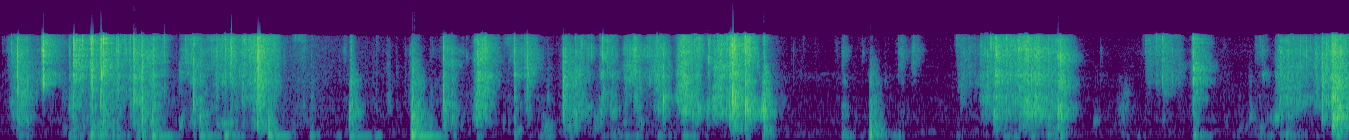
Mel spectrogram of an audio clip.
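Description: An Upper Deck SP Authentic hockey card box being torn open and its wrapped packs pulled out: a run of crinkling, ripping and rustling of cardboard and pack wrappers, almost unbroken for about six seconds, then in shorter bursts.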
